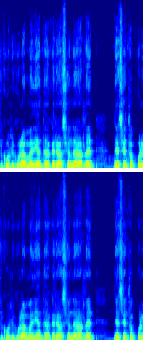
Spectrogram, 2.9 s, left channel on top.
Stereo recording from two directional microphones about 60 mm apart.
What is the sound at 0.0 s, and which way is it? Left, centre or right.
Speech, left.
